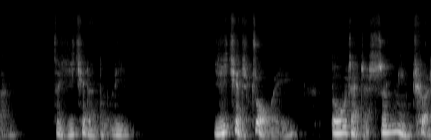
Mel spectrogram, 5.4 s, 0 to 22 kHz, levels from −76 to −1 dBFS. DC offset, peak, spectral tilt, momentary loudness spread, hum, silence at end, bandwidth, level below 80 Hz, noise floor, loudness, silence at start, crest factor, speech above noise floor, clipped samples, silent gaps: under 0.1%; -12 dBFS; -6.5 dB/octave; 17 LU; none; 0 s; 14.5 kHz; -58 dBFS; under -90 dBFS; -31 LUFS; 0 s; 20 dB; over 60 dB; under 0.1%; none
